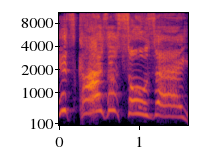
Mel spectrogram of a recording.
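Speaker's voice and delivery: mock shrill, very high terrified scream, word drawn out. Describing the suspect hiding in the bottom of the ship, retelling a terrified scream. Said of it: "the bottom of the ship screaming".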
